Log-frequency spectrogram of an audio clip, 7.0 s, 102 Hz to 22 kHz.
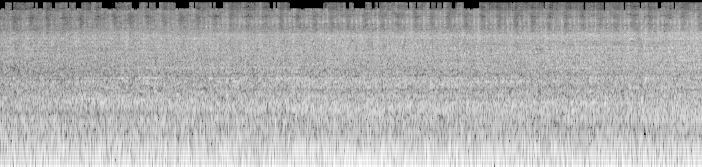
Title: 2006 Kia Rio 126,079 Miles Random Misfire Walk Through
